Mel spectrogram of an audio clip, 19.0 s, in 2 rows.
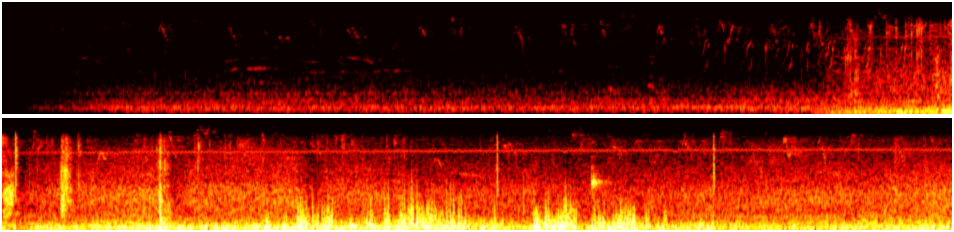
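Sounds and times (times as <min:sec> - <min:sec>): small birds chirping: 0:00.2 - 0:19.0
low rumble: 0:08.1 - 0:19.0.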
